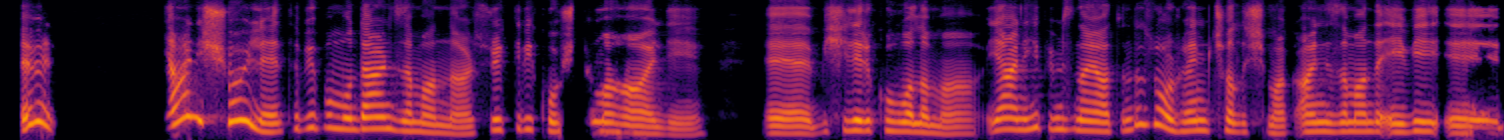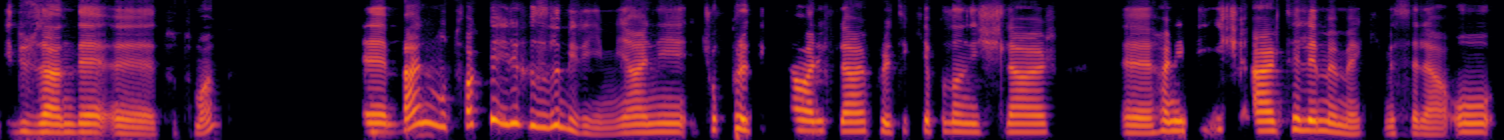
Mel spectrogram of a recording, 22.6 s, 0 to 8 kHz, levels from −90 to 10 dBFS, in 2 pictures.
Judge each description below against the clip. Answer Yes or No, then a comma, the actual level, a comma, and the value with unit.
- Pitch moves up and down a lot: Yes, wide, 5.7 semitones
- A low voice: No, high, 195 Hz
